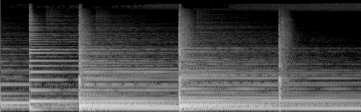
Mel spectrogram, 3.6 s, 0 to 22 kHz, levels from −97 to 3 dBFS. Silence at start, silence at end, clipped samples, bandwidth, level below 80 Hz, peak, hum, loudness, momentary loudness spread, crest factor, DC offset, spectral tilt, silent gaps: 0 s; 0 s; under 0.1%; 13.5 kHz; -54 dBFS; 0 dBFS; none; -20 LUFS; 11 LU; 18 dB; under 0.1%; -7.5 dB/octave; none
